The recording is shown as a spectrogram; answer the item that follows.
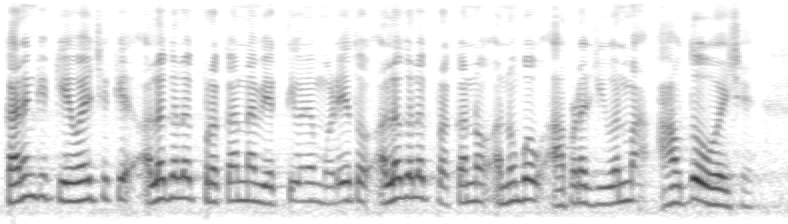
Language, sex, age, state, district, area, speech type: Gujarati, male, 30-45, Gujarat, Narmada, urban, spontaneous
